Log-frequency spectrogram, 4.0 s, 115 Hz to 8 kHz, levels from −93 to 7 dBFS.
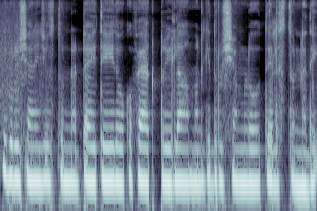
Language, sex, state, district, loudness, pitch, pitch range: Telugu, female, Andhra Pradesh, Chittoor, -12 LUFS, 210 Hz, 205-215 Hz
